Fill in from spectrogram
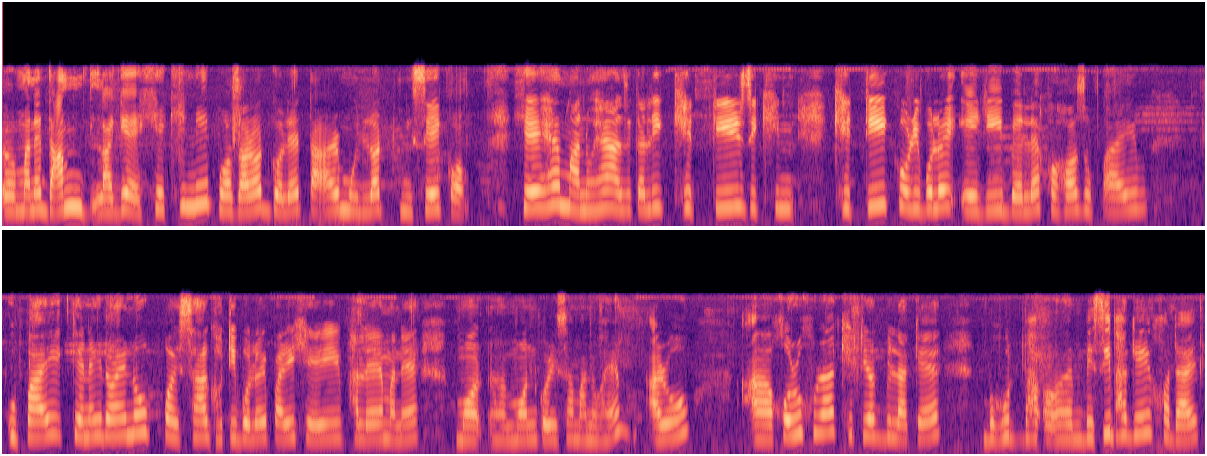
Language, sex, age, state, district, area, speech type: Assamese, female, 18-30, Assam, Morigaon, rural, spontaneous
